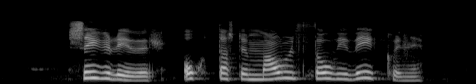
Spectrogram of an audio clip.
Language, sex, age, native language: Icelandic, male, 11, Icelandic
